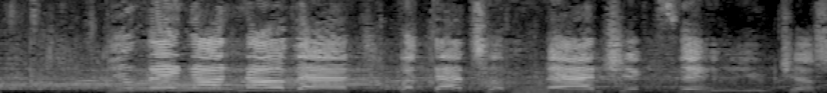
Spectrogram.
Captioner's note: cheers and applause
